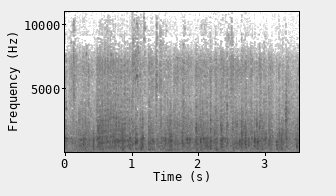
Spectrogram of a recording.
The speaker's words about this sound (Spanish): Un escuadrón de policías a caballo sale tras la valla y se dirige al encuentro de los manifestantes.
